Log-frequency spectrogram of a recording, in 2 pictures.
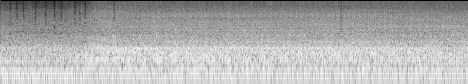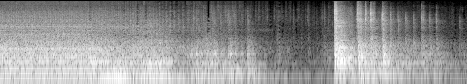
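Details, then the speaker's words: Diesel-powered unit at an equipment auction, described as very quiet and running super nice; only two of its four lights work. Steady, even diesel idle with a smooth beat and no knocks or misses before shutdown: normal idle. "I'll tell you what this unit is very quiet I like that about it"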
